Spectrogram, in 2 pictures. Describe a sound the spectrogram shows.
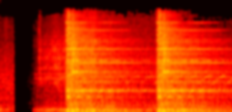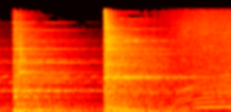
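Countdown beeps sound one after another.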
